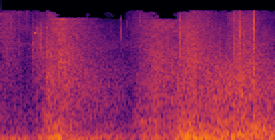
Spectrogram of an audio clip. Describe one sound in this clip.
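A magical whoosh sweeps past as a spell is cast.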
